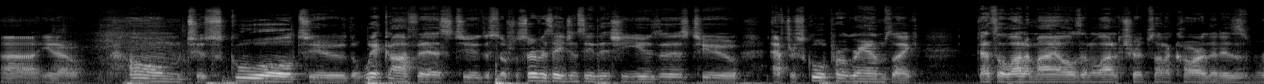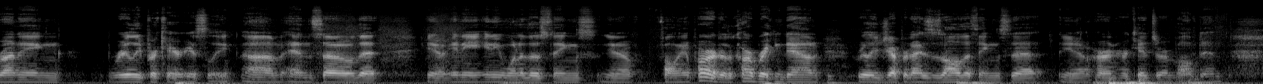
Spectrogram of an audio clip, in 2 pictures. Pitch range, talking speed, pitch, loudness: 105-125 Hz, 185 wpm, 110 Hz, -28 LUFS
